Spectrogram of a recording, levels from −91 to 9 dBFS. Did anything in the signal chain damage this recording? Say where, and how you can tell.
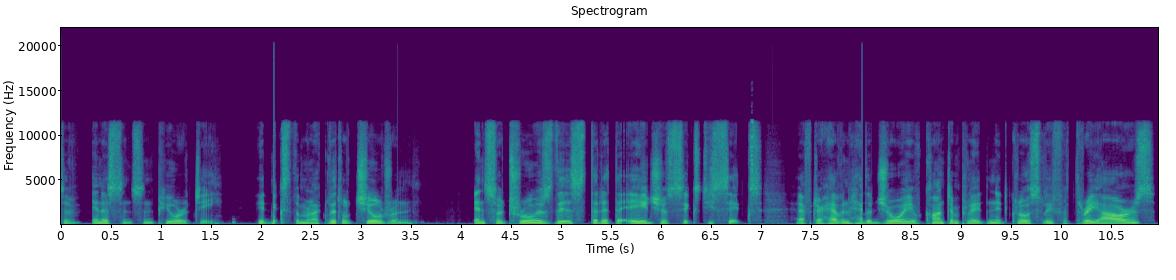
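Yes. Damaged data in a compressed stream at 1.69–1.73 s and 6.88–6.92 s: brief disturbances where the decoder misreads corrupted codec frames and loses sync.

Skips forward at 2.12, 3.36, 7.11 and 8.01 s, losing about 40 to 150 ms each, are likely a dropped buffer (overrun) at the driver stage.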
